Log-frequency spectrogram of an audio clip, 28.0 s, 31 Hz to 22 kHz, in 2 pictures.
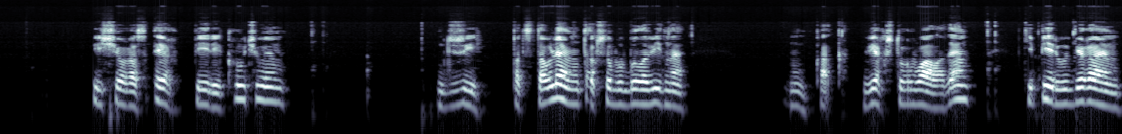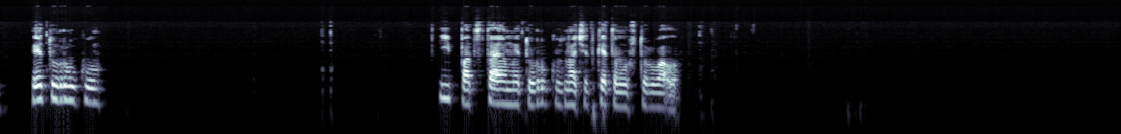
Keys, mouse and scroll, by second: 1.3 r, 5.3 g, 7.2 click, 8.4-10.7 middle drag, 13.1 scroll up 1, 13.2 middle click, 18.8-20.6 middle drag, 21.3 g, 22.7 click, 23.1-24.2 middle drag, 24.5 g.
